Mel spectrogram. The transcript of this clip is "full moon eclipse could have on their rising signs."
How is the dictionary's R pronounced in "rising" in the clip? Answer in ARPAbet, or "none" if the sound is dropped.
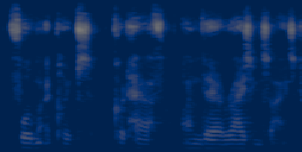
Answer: R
